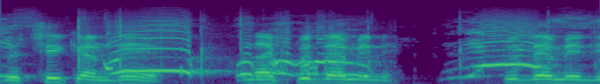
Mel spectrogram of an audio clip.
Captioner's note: Rachael cheering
